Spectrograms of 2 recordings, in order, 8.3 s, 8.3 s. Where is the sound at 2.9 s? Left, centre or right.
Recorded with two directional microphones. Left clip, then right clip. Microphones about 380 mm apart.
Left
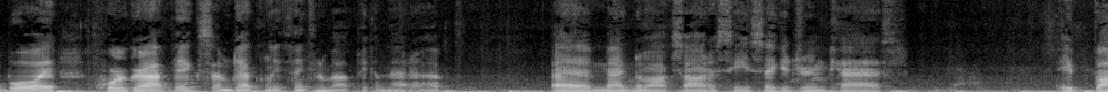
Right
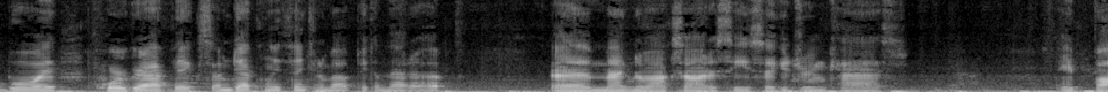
Right.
